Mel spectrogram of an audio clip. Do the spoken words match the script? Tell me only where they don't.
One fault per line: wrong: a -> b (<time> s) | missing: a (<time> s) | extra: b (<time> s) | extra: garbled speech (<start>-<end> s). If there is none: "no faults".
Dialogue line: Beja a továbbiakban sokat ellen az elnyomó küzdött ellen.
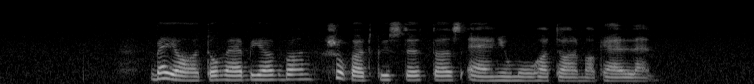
wrong: ellen -> küzdött (3.8 s)
wrong: küzdött -> hatalmak (5.3 s)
